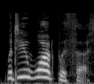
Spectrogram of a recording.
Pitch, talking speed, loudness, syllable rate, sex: 275 Hz, 380 wpm, -16 LUFS, 7.1 syllables/s, female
